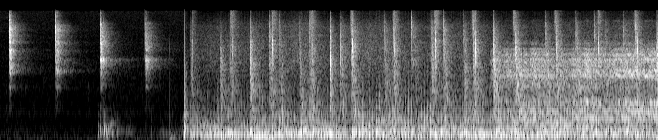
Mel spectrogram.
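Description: Four evenly spaced clicks about two a second, a drummer's count-in, then a nu-metal band comes in at full volume just under two seconds in, with heavy kick drum and drum kit loudest over guitars and bass.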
